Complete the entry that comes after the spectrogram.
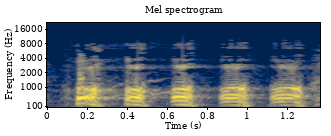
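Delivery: loud hearty ho ho laugh; belly-laugh like a teasing giant; mock god laugh. God laughs at the Israelites, loud teasing ho ho.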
